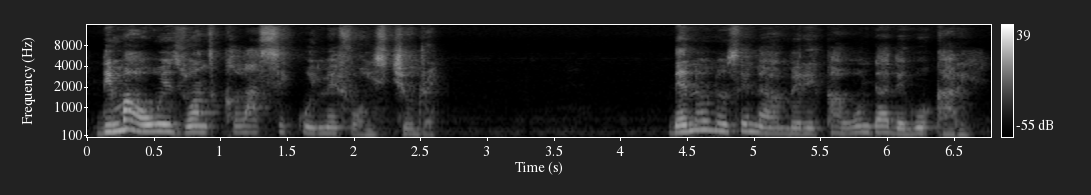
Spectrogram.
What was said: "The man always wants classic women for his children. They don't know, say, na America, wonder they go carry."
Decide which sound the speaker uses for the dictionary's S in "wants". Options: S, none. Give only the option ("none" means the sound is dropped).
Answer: none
